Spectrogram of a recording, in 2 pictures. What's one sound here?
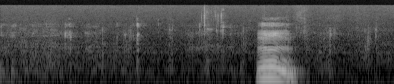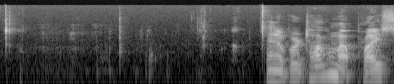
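A young man chews food with soft smacking sounds close to a microphone.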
